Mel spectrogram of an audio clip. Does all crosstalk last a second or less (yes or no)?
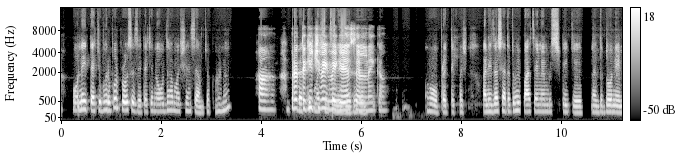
no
